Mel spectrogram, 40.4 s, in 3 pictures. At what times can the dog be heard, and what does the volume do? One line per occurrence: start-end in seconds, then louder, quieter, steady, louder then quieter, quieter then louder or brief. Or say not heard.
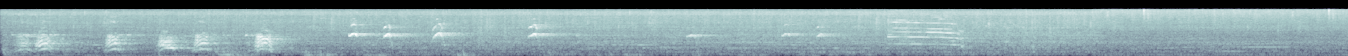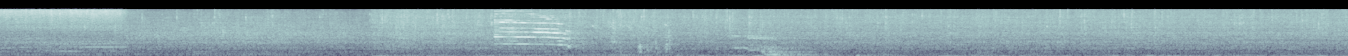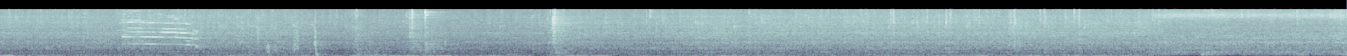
0.0-8.2 quieter.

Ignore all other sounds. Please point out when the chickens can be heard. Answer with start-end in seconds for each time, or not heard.
8.8-10.4, 18.4-20.2, 28.1-30.1.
